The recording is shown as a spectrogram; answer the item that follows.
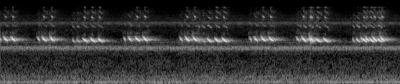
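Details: Cricket at night giving short pulsed high chirps, each a quick trill of three or four notes, repeated about twice a second, with a steady high background hum from other insects.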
